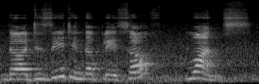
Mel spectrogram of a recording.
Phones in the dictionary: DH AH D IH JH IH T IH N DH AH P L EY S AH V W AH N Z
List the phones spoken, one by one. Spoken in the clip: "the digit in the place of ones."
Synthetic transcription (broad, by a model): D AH D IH Z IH T IH N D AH P L EY S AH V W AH N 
